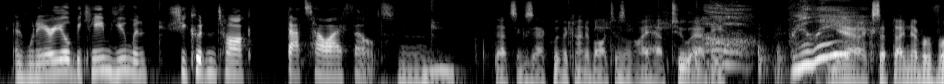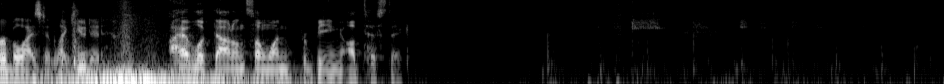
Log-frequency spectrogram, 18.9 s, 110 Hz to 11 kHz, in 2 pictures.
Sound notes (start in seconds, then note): 4.0 participants humming in agreement; 7.0 gasping; 16.2 footsteps clicking on floor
